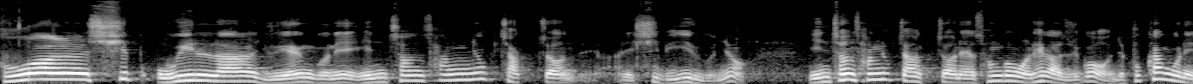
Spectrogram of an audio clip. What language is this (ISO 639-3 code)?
kor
